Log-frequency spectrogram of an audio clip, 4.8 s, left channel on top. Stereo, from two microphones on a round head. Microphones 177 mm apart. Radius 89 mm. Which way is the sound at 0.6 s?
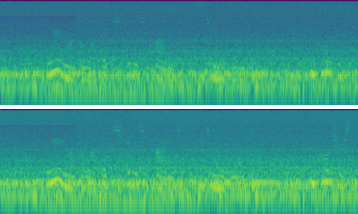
20° right (ahead or behind).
